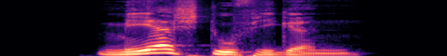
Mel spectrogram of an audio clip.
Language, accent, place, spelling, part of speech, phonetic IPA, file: German, Germany, Berlin, mehrstufigen, adjective, [ˈmeːɐ̯ˌʃtuːfɪɡn̩], De-mehrstufigen.ogg
- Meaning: inflection of mehrstufig: 1. strong genitive masculine/neuter singular 2. weak/mixed genitive/dative all-gender singular 3. strong/weak/mixed accusative masculine singular 4. strong dative plural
